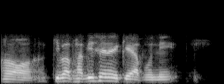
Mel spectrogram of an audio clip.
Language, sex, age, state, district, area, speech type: Assamese, male, 60+, Assam, Sonitpur, urban, conversation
